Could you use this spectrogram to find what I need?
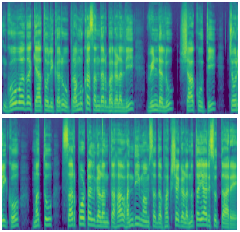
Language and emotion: Kannada, neutral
